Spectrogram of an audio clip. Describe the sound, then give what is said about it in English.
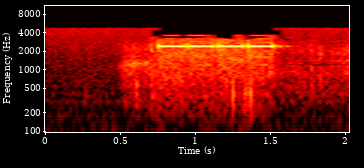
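A high electronic disconnect beep on a phone line sounds as a few short, flat pulses in quick succession over a soft, hissy background. “I just heard the clear tone. We're fucking gone. The second you hear that 26 beep back, you know you fucking just got disconnected.”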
